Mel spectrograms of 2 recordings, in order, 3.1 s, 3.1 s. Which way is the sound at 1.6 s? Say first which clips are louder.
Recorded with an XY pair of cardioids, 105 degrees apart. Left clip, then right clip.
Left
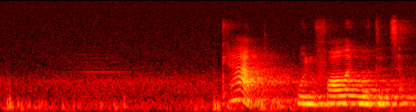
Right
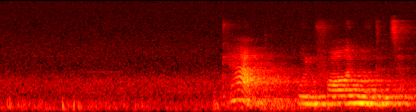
Left 2 dB; 35° left.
